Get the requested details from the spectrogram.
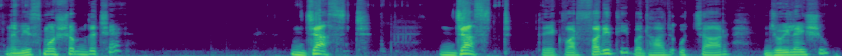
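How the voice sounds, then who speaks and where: A man's voice: medium pitch, lively intonation, no echo. A male teacher with a Gujarati accent running a beginner English vocabulary lesson. He says each word aloud several times and counts down the practice time. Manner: repeats each word slowly and loudly, counts down.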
